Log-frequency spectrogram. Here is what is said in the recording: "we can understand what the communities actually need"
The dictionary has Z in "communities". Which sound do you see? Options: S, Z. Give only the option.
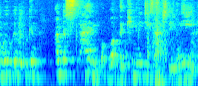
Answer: Z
